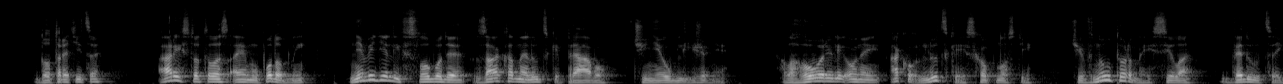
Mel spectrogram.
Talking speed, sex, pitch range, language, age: 115 wpm, male, 90-130 Hz, Slovak, 40-59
